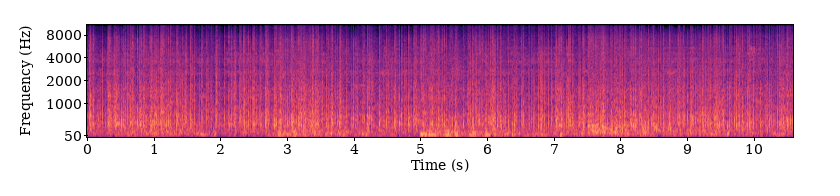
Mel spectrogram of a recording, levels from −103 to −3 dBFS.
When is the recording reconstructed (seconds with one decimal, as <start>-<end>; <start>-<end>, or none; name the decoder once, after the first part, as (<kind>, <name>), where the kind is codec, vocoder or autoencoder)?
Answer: 0.0-8.2 (vocoder, WaveNeXt); 9.5-10.6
